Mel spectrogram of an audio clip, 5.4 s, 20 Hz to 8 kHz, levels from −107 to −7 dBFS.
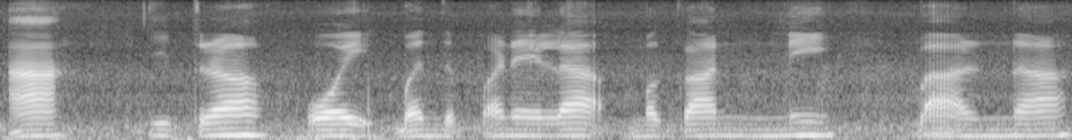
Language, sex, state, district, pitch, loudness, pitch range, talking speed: Gujarati, male, Gujarat, Gandhinagar, 130 Hz, -20 LUFS, 125-130 Hz, 80 wpm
